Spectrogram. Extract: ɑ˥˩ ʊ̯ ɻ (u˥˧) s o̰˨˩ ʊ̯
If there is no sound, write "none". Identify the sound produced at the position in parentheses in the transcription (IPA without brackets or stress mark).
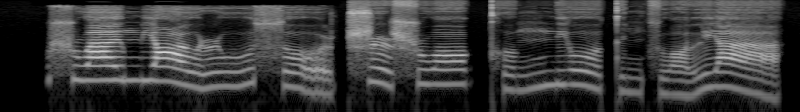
u˧˥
